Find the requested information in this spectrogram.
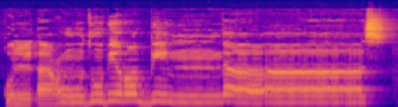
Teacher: سین کی آواز اچھے طریقے سے نکلے گی، اور سختی سے ادا کریں گے سین کو، اور سیٹی بھی نکلے گی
